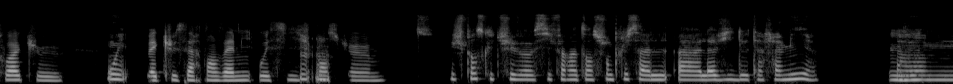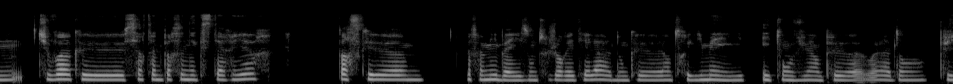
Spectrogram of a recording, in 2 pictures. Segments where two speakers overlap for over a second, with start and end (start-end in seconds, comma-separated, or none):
none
